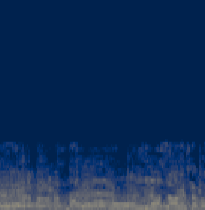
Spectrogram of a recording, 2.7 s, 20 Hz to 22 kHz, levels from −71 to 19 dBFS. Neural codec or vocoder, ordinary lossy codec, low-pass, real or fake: codec, 44.1 kHz, 3.4 kbps, Pupu-Codec; none; 7.2 kHz; fake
